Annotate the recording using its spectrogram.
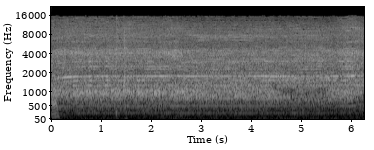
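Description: Handheld electric heat gun blowing steadily: an even rush of air with a faint steady motor hum. It is warming a tail light housing so the clamped diffusion panels can be pressed down against the lens.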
